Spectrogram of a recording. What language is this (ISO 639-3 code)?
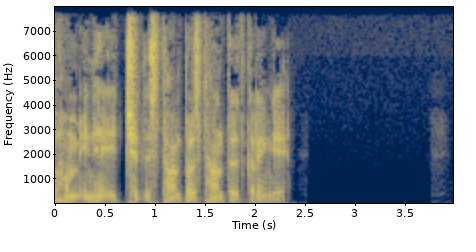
hin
